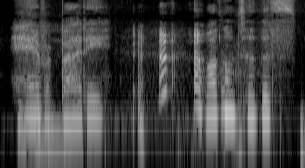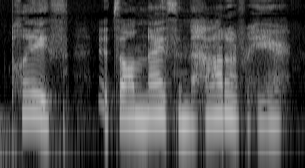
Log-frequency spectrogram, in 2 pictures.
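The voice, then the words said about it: Seductive sultry voice. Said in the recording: “I did a sex voice. ... that's like really seductive.”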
